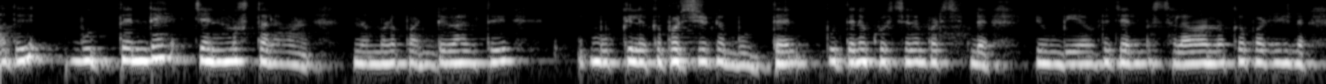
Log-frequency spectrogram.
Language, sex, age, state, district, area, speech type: Malayalam, female, 30-45, Kerala, Kannur, rural, spontaneous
